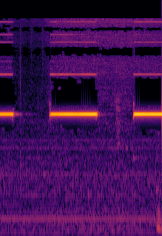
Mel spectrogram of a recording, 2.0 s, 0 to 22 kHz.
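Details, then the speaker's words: Loud, repeating high-pitched beeps, each about half a second long, from a NIPPY 3+ home ventilator alarming after disconnection from mains power to signal it is running on battery. "disconnect the machine from the main source like so the machine will alarm to tell you it's running on battery"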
